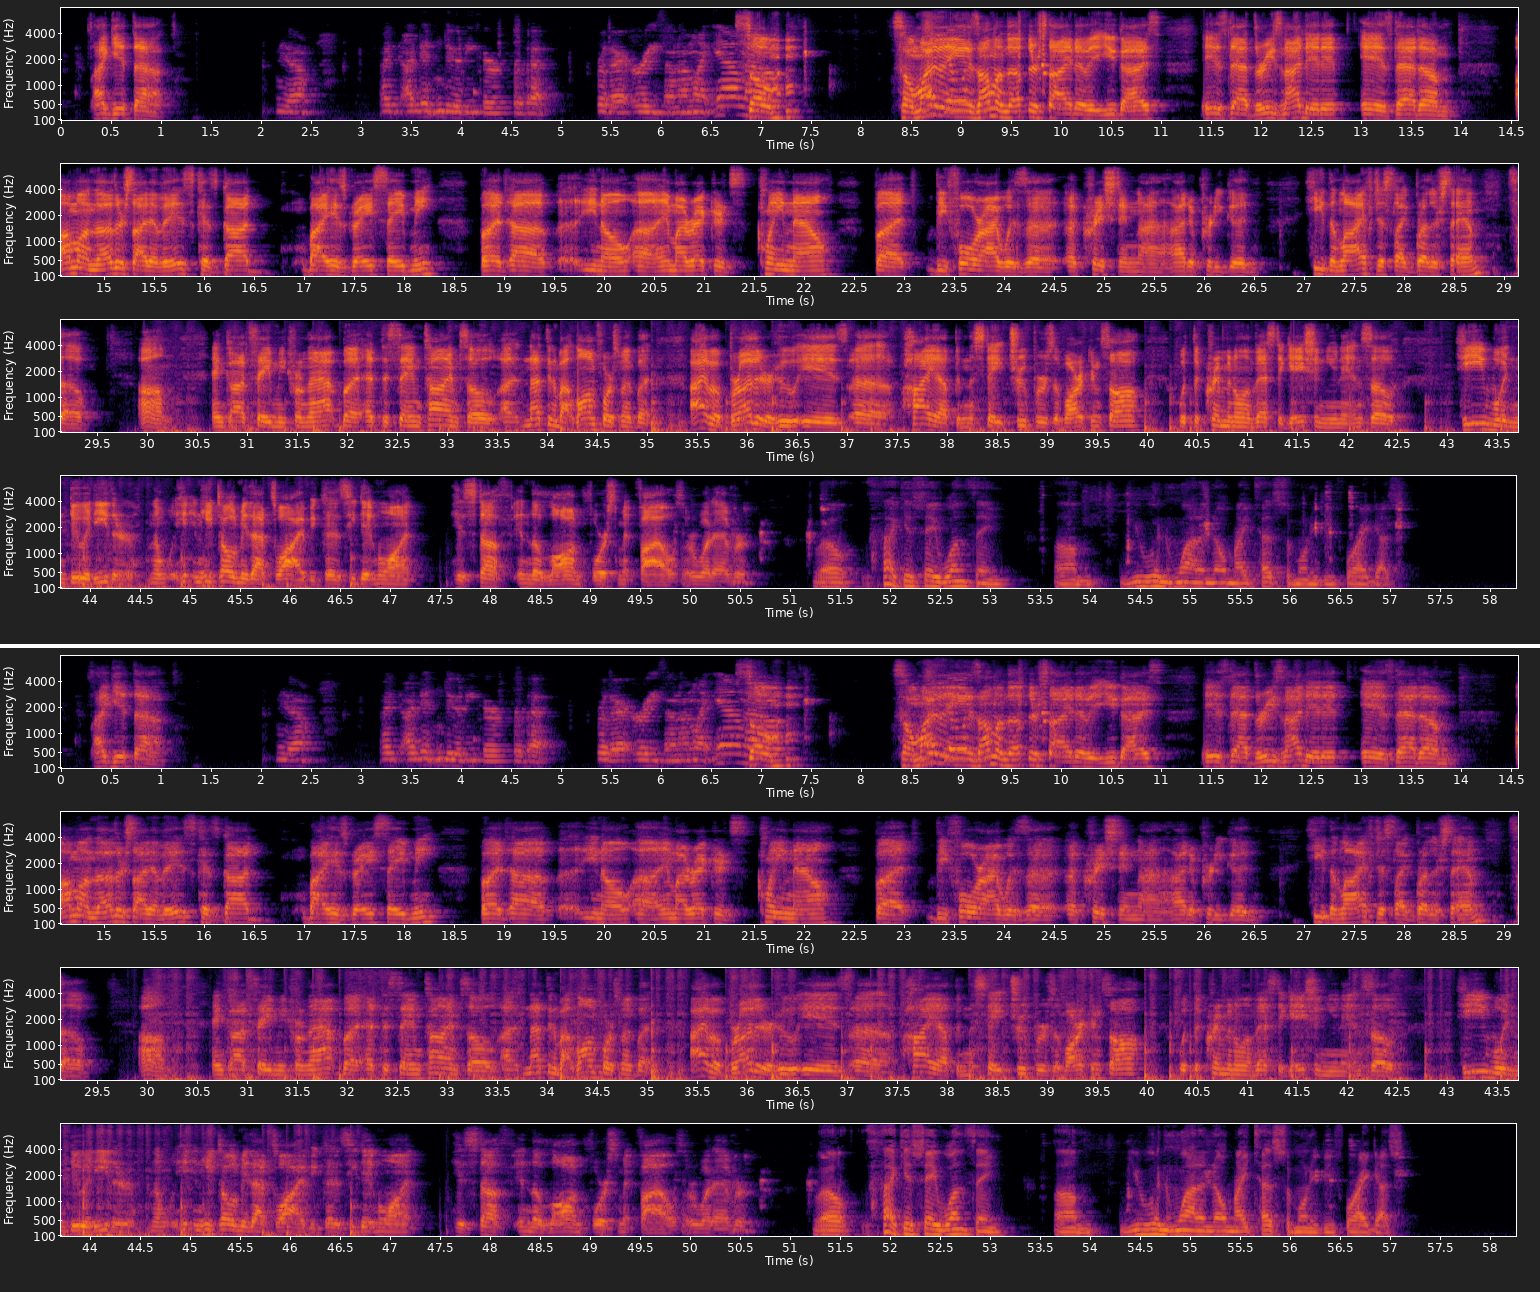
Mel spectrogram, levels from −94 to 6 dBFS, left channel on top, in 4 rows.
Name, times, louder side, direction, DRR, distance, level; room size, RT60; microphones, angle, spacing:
voice 1, 0.3-1.0 6.7-7.4 8.3-11.0 11.4-13.9 14.5-16.6 16.9-18.3 18.8-22.3 22.7-26.5 27.0-29.4 29.9-30.3 30.6-39.9 40.3-42.5 43.1-47.2 47.6-50.6, left 5 dB, 70° left, 0.9 m, -25 dB
voice 2, 2.2-2.7 3.2-4.8 5.4-7.2 8.6-9.1 31.0-31.2 50.4-50.6, equal, 30° left, 2.3 m, -34 dB
sound 1, 29.7-46.7, right 2 dB, 35° right, 0.6 m, -35 dB
voice 3, 51.2-53.1 53.6-54.0 54.3-57.1, right 3 dB, 75° right, 0.8 m, -30 dB
7.9 x 5.4 x 5.2 m
head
